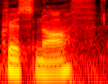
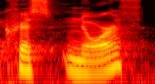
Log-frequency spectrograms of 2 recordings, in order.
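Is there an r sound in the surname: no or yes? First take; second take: no; yes. First: The surname is said without an r sound. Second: The surname is said with an r sound. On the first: The speaker calls it right. "and it's Chris Noth" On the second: The speaker calls it wrong. "I was saying the guy Chris North"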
